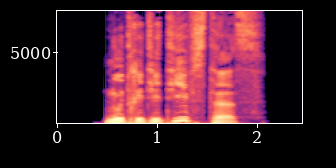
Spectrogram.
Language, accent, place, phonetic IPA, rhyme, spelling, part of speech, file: German, Germany, Berlin, [nutʁiˈtiːfstəs], -iːfstəs, nutritivstes, adjective, De-nutritivstes.ogg
- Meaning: strong/mixed nominative/accusative neuter singular superlative degree of nutritiv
